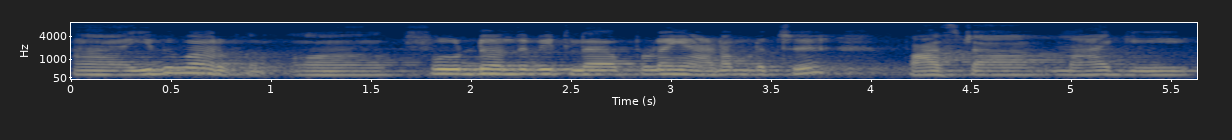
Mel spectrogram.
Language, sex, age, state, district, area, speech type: Tamil, female, 18-30, Tamil Nadu, Ariyalur, rural, spontaneous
